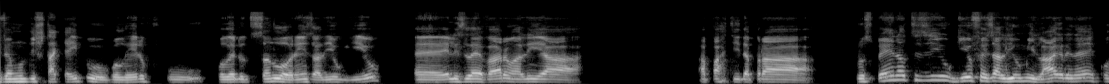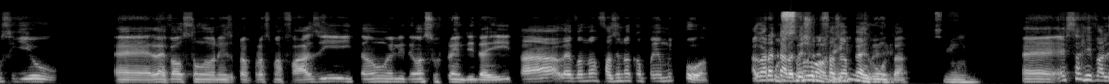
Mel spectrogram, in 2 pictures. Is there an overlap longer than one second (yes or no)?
yes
